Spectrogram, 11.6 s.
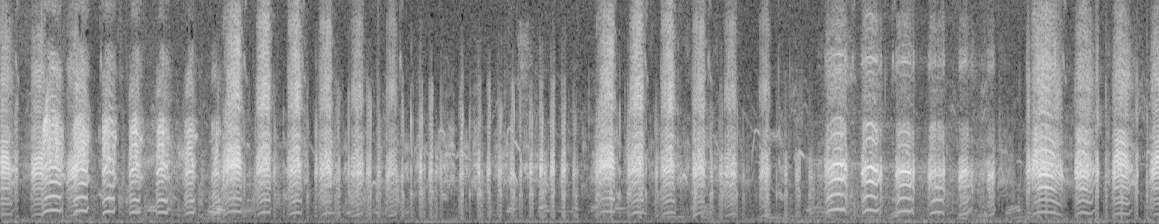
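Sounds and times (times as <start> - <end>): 
mallard: 0.0 - 11.5.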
